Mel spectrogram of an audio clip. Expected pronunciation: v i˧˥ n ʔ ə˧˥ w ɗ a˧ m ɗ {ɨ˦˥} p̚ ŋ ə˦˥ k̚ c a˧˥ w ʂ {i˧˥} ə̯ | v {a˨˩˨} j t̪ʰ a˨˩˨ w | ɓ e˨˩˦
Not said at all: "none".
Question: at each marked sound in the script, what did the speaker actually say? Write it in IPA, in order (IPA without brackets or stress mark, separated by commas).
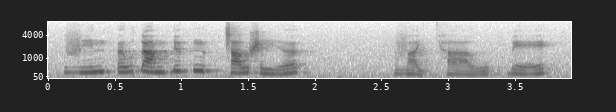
ɨ˦˥, i˨˩˦, a˨˩˨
